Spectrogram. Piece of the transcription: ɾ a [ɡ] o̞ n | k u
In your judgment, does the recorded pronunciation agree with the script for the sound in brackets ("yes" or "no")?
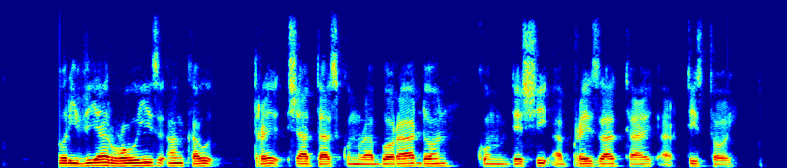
no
